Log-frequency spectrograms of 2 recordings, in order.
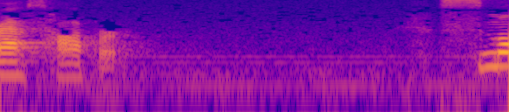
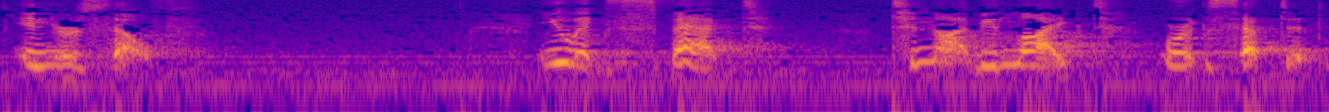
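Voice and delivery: tender, earnest counsel; 4 semitones higher, 3 dB quieter than usual. Retold or imitated. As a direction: gently speak truth to a hurting friend. Retelling a tender prophetic word to her.

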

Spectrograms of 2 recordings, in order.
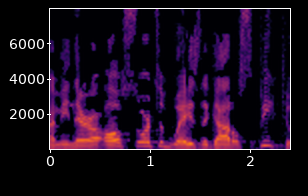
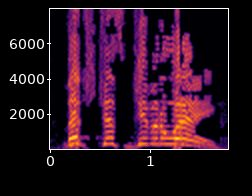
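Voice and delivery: high, loud preacher's proclamation; rousing shout; 10 semitones higher, 11 dB louder than usual. Real, not acted. Pastor proposing to the church to give it away, rousing shout. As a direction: build to a big, drawn-out finish.

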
